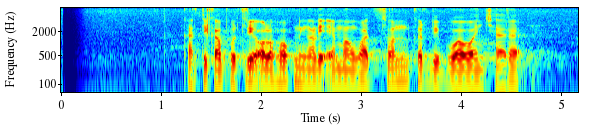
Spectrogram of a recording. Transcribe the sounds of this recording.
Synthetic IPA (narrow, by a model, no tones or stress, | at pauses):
kart̪ikaput̪ɾiʔɔlɔɦɔk̚niŋaliʔɛmawat̪̚sɔnkɨrdipuawaɲt͡ʃaɾa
